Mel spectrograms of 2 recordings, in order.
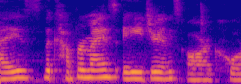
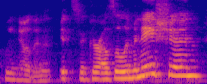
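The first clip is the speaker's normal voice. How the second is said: ordinary talk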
